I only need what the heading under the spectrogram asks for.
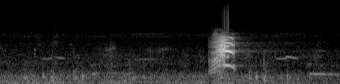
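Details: Tricolored heron from Argentina giving a single loud, harsh, rasping squawk, short and broadband, against quiet background noise.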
